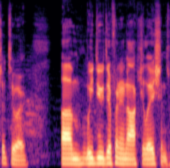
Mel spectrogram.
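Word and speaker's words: Catur: So for instance with with uh Mickey and and uh Chatur although it's spelled C A T U R it is pronounced Chatur um we do different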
